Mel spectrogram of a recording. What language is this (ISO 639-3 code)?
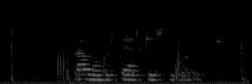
fin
